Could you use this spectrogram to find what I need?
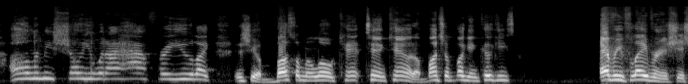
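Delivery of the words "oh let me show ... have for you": much higher, soft, sweet; excited aunt offering treats. Retold or imitated. Aunt showing the boy her cookie tin, gushing. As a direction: tempt the child with a surprise.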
